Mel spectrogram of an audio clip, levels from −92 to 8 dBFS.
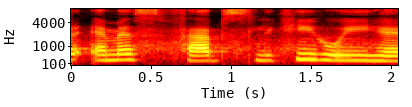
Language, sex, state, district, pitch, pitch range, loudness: Hindi, female, Jharkhand, Garhwa, 235 Hz, 225-255 Hz, -18 LUFS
